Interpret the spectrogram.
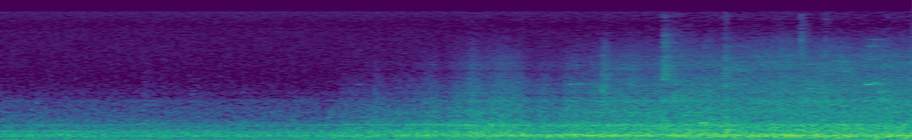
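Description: Passenger train running, heard from inside the carriage: a steady rumble that grows louder about three seconds in, with a few faint clicks near the end.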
